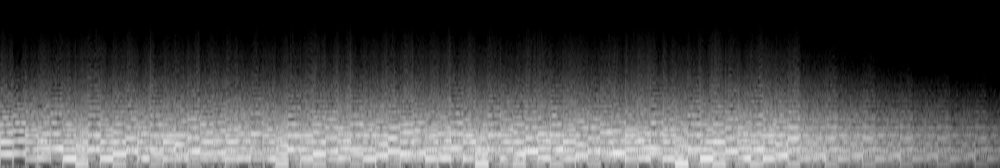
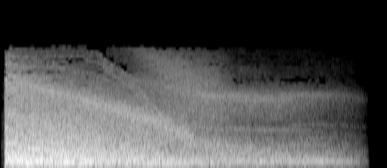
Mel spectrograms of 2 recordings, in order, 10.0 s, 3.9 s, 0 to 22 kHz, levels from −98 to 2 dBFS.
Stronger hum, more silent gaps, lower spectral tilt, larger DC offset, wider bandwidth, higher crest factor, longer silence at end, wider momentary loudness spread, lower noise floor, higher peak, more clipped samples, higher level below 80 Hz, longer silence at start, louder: neither; neither; first, -12.5 dB/octave vs -9 dB/octave; neither; second, 3.6 kHz vs 7 kHz; about the same, 12 dB vs 14 dB; about the same, 0.45 s vs 0.45 s; second, 10 LU vs 22 LU; first, -44 dBFS vs -36 dBFS; second, -6 dBFS vs 0 dBFS; neither; second, -38 dBFS vs -28 dBFS; about the same, 0 s vs 0.05 s; second, -19 LUFS vs -14 LUFS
